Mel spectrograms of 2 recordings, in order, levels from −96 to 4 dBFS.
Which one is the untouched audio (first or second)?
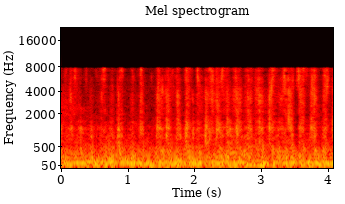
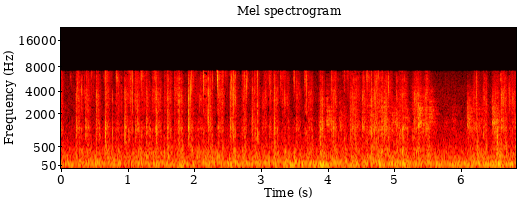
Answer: second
